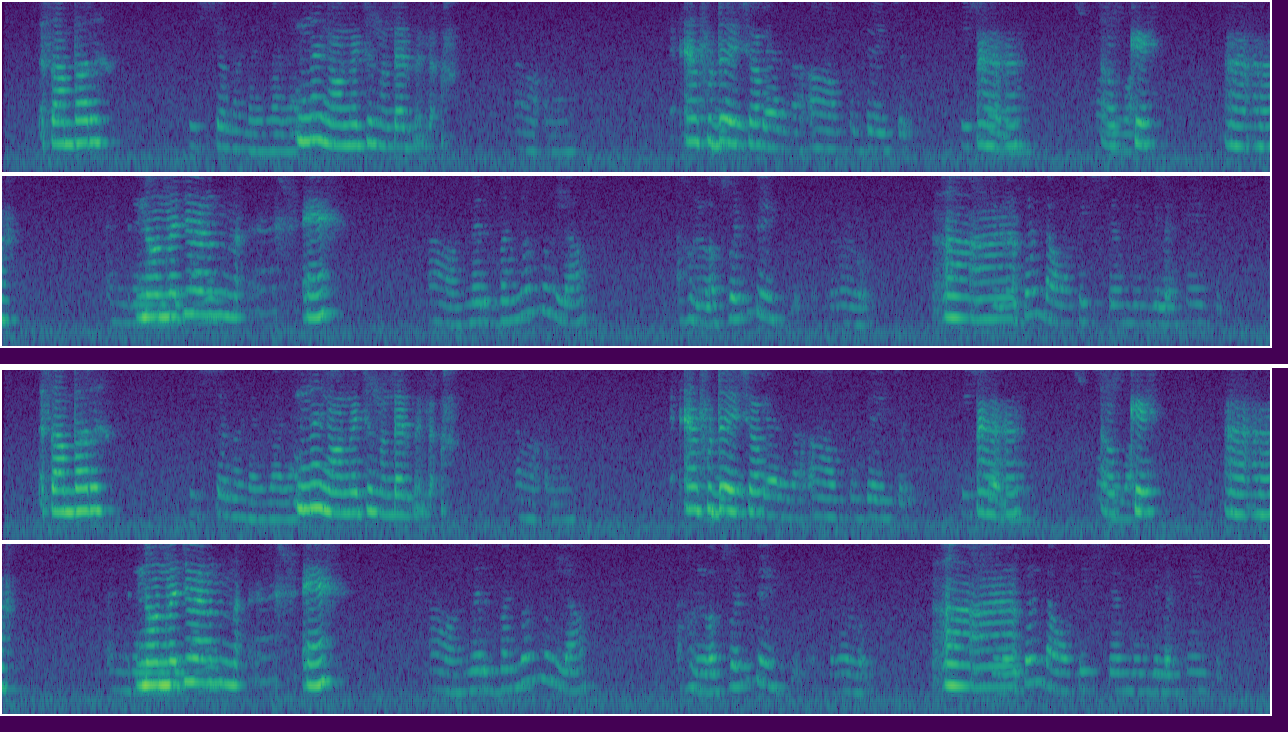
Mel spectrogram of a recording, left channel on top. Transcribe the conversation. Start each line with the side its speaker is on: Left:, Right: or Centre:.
Right: സാമ്പാർ
Left: ഫിഷ് ഒന്നും ഉണ്ടായില്ല അല്ലെ
Right: ഇന്ന് നോൺ വെജ് ഒന്നും ഉണ്ടായിരുന്നില്ല
Left: ആ ആഹ്
Right: ഏഹ്
Left: ഞക്ക്
Right: ഫുഡ് കഴിച്ചോ
Left: ഫിഷ് ആയിന്നു ആഹ് ഫുഡ് കഴിച്ചു ഫിഷ്
Right: ആ
Left: ആയിരുന്നു
Right: ആഹ്
Left: കൊഴുവ
Right: ഓക്കെ ആ ആഹ്
Left: എന്തേ
Right: നോൺ
Left: എന്നിട്ട്
Right: വെജ്
Left: പണി
Right: വേണമെന്ന് ഏഹ്
Left: ആഹ് നിർബന്ധൊന്നുല്ല്യ ഹുള്ള ഫുഡ്‌ കഴിക്കും അത്ര ഒള്ളൂ
Right: ആഹ്
Left: മിക്ക
Right: ആഹ്
Left: ദിവസം ഉണ്ടാവും ഫിഷ് എന്തെങ്കിലുംക്കെ ആയിട്ട്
